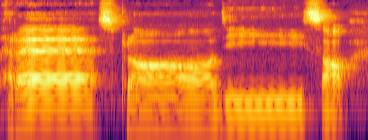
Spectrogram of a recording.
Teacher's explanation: You should really sing the open E and then pretend that that S belongs to the PL. So it's res plan.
